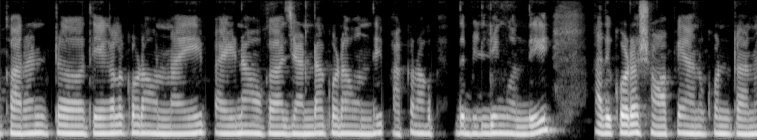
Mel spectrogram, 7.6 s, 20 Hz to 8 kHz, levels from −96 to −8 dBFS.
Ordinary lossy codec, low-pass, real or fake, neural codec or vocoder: none; none; real; none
